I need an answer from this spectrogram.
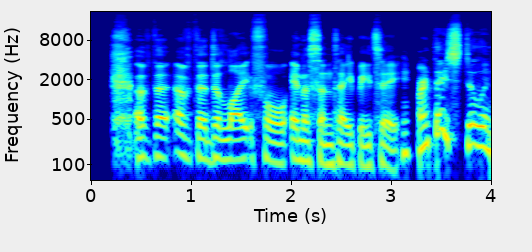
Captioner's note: laughter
